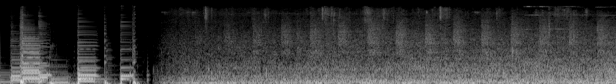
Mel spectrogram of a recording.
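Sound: train travelling on rails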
